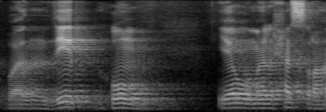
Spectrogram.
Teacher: വഅൻദിർഹും റായിന് തർക്കീഖ് കൊടുക്കണം. ശേഷം റായിന് സുക്കൂനും തൊട്ട് മുമ്പിൽ കസ്റുമുള്ളതുകൊണ്ട് വഅൻദിർഹും എന്ന് നേരിയ റാ ഉച്ചരിക്കുക.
